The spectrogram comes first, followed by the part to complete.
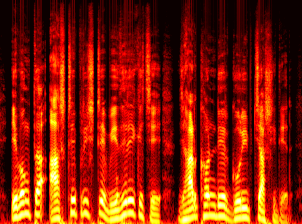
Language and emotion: Bengali, neutral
